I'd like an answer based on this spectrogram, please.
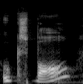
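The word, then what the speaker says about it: Uxbal: on Javier bardam's character I believe it's pronounced ukball uh it's uxb l um so I don't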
